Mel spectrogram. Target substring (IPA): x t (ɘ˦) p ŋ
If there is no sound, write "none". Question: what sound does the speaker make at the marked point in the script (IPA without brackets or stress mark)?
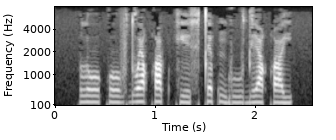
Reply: ɛ˦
